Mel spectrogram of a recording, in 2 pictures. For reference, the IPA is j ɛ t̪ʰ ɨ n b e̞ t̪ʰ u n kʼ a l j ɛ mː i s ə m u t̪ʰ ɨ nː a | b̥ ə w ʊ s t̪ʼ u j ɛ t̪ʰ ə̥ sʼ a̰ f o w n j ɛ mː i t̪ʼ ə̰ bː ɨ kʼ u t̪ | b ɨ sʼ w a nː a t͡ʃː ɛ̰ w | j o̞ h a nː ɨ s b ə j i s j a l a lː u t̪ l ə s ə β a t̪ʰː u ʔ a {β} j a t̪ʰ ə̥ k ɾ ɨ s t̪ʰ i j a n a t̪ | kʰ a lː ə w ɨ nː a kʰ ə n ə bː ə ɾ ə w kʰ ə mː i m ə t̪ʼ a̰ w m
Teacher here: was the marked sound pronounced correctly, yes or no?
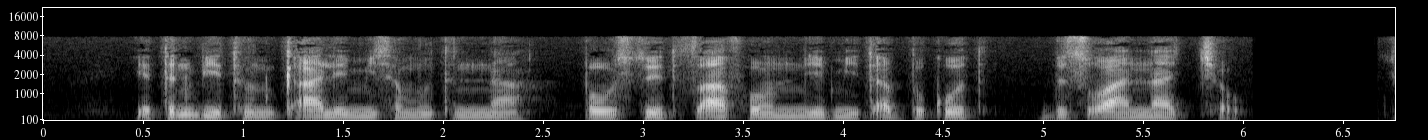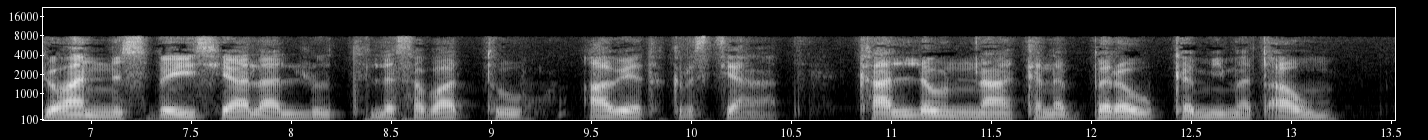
yes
